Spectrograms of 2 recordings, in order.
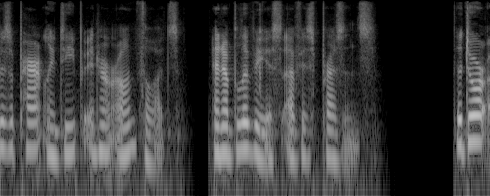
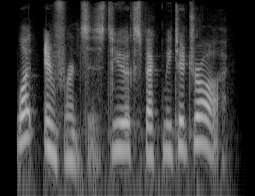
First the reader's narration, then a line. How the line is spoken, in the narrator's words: said sharply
